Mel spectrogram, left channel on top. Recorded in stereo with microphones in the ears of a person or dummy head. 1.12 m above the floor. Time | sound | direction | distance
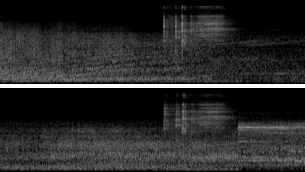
1.6 | tape being pulled | 45° left (ahead or behind) | 1.9 m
